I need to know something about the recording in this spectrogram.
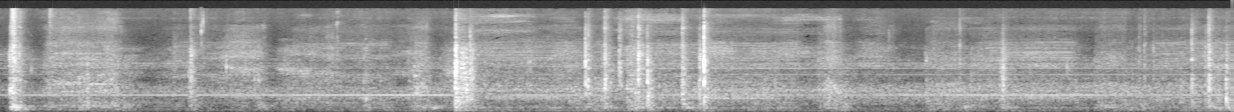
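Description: A printer hums steadily with a faint whine.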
